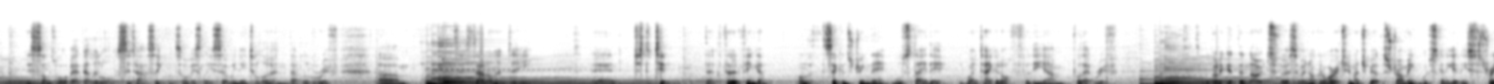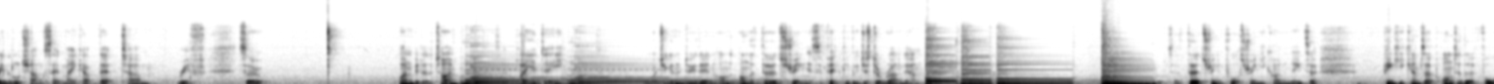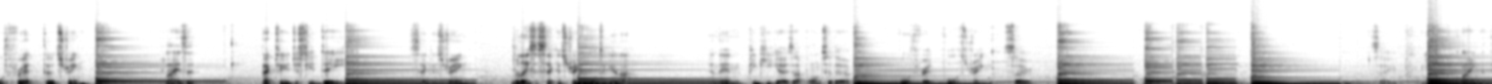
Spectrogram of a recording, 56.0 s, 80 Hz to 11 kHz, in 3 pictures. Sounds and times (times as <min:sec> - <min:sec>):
Music: 0:00.0 - 0:11.1, 0:14.2 - 0:17.1, 0:24.3 - 0:33.3, 0:38.4 - 0:46.7, 0:47.8 - 0:56.0
Speech: 0:00.3 - 0:06.7, 0:07.4 - 0:14.0, 0:15.0 - 0:22.1, 0:23.6 - 0:24.4, 0:25.1 - 0:25.8, 0:26.8 - 0:30.3, 0:33.2 - 0:38.5, 0:39.4 - 0:39.8, 0:40.6 - 0:41.7, 0:42.5 - 0:45.3, 0:46.2 - 0:50.3, 0:54.5 - 0:56.0.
